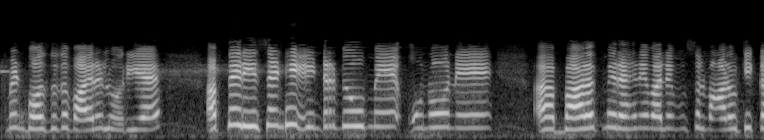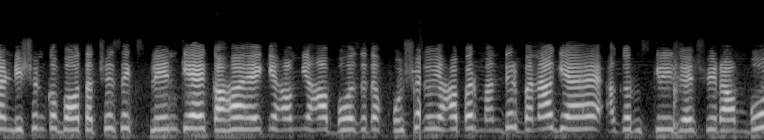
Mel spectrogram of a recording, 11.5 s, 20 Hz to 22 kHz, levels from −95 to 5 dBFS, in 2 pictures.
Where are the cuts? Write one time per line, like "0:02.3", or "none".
0:08.9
